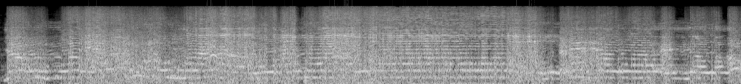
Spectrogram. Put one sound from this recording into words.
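An elderly man speaks loudly into a microphone, heard through loudspeakers.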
